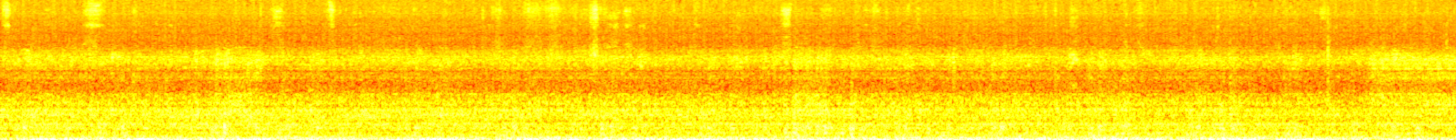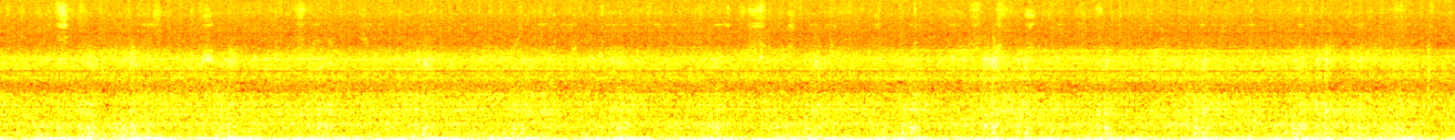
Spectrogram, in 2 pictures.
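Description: Passenger train running at speed, heard from inside the carriage: a steady low rumble of wheels on the rails.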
